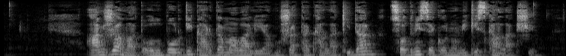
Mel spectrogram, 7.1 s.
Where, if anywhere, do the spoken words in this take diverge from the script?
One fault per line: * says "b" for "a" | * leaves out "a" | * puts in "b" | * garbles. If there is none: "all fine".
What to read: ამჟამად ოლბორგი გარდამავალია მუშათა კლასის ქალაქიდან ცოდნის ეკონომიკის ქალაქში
* leaves out "კლასის"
